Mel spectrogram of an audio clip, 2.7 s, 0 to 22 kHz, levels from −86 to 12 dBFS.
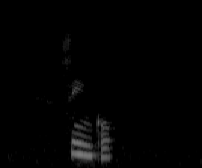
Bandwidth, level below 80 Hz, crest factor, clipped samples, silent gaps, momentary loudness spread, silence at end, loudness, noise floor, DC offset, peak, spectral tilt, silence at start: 15.5 kHz; under -90 dBFS; 18 dB; under 0.1%; none; 17 LU; 1.2 s; -47 LUFS; -83 dBFS; under 0.1%; -34 dBFS; -6 dB/octave; 0.85 s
